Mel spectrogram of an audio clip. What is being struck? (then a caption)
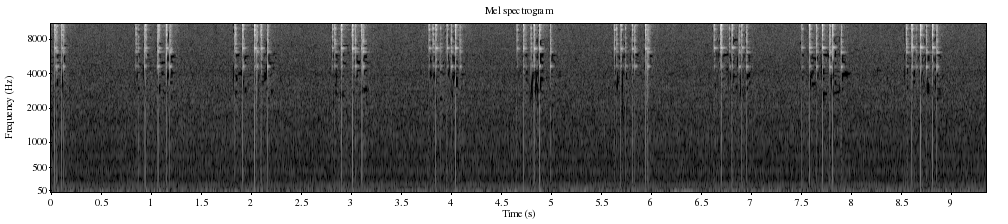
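Glass hourglass timer filled with liquid. A fingertip and nail tap on both bulbs of a clear, hollow glass hourglass liquid timer partly filled with pink liquid and bubbles. Quick clusters of two or three short, bright clicks repeat about once a second, each dying away almost instantly. A steady low hum runs underneath.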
